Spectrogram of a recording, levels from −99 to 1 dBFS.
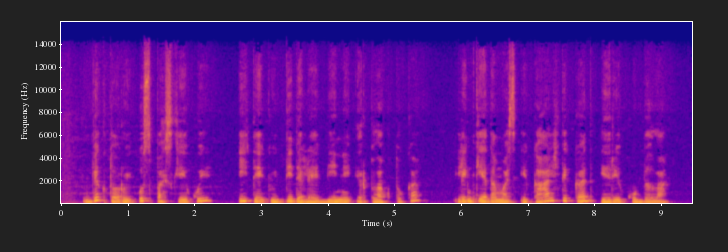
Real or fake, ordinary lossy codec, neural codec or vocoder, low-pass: fake; MP3, 96 kbps; vocoder, 44.1 kHz, 128 mel bands every 256 samples, BigVGAN v2; 14.4 kHz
